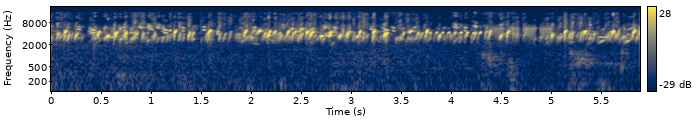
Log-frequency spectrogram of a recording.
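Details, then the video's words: A European goldfinch sings in a loud, lively voice, pouring out dense, high twittering phrases packed with rapid chirps and tinkling trills. "Stimulating a goldfinch clip to make it chirp in a loud and wonderful voice"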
